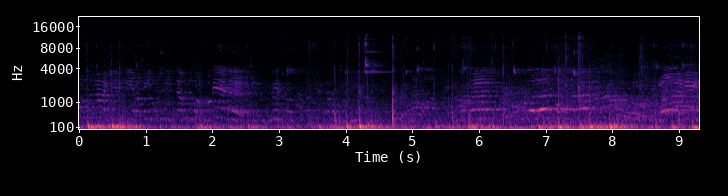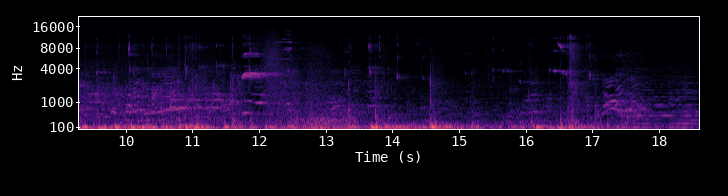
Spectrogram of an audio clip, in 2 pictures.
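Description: Live floorball play in a sports hall: sticks and the plastic ball clacking, thudding footsteps on the hall floor, and players and spectators shouting, with hall echo.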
